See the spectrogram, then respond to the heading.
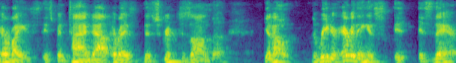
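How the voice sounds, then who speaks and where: A man talks at a very fast pace with an American accent. His medium-pitched voice is somewhat breathy. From US Midwest, St. Louis area (Kirkwood, Missouri). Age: 50s. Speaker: newspaper editor and TV panelist. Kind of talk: interview.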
